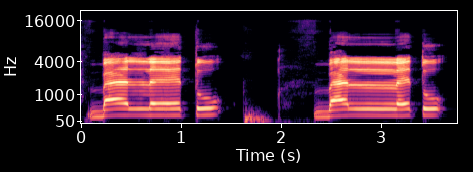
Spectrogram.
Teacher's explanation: Bunyi memantul itu terindikasi dari bunyi vokal EU di ujung pelafalan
